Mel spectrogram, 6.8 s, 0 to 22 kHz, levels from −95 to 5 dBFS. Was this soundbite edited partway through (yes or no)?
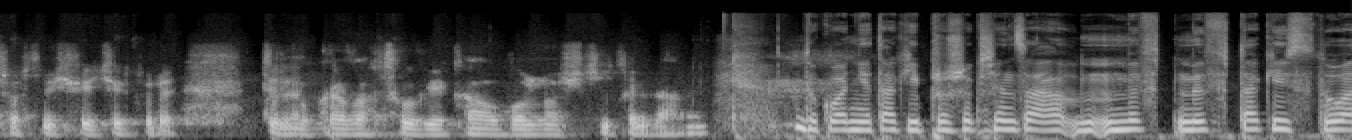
yes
